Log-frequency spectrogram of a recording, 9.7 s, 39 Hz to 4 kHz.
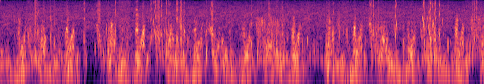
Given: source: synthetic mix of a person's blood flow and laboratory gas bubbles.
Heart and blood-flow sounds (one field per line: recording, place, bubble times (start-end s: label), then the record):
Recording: Doppler ultrasound of blood flow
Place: precordium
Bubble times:
0.52-1.25 s: bubbles
1.65-1.75 s: bubbles
1.87-2.22 s: bubbles
2.26-2.60 s: bubbles
2.95-3.81 s: bubbles
4.07-4.37 s: bubbles
4.54-4.65 s: bubbles
4.98-5.78 s: bubbles
6.00-6.98 s: bubbles
7.26-7.71 s: bubbles
7.83-7.96 s: bubbles
8.04-8.12 s: bubbles
8.38-8.88 s: bubbles
8.92-9.00 s: bubbles
9.28-9.70 s: bubbles
From the record:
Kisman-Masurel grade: 342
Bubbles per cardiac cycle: rolling drumbeat, 9 or more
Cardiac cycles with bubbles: 100%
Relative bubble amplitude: moderate (0.250 to 0.450)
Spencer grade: 3 (all of the cardiac periods contain showers or single bubble signals, but not dominating or overriding the cardiac motion signals)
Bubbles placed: only in the low amplitude regions of the cardiac cycle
